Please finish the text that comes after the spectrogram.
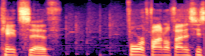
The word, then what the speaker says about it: Cait Sith: Square Enix confirms it Kate Sith is pronounced Kate Sith for Final Fantasy 7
